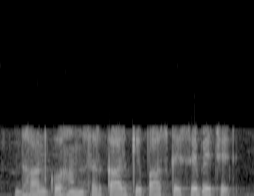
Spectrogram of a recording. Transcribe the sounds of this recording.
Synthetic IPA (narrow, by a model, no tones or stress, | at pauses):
d̪ʱaːnkoɦəmsəɾkaːɾkepaːskɛːsebeːt͡ʃʰeː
